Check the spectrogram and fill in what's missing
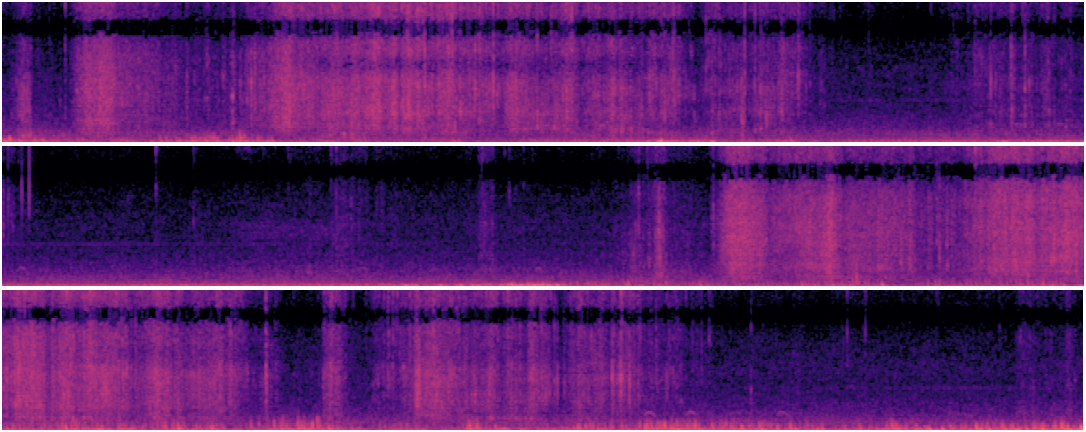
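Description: Steady, heavy wind gusting and buffeting the microphone throughout, a constant roaring rush with occasional stronger bursts.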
